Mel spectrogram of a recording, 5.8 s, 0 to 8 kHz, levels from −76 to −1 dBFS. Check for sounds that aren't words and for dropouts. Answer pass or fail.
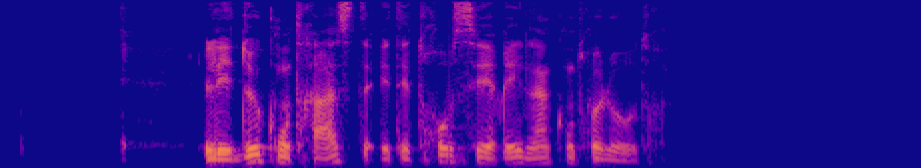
pass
